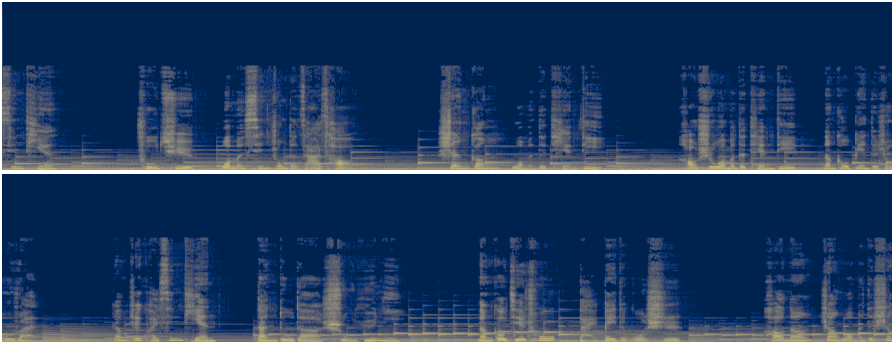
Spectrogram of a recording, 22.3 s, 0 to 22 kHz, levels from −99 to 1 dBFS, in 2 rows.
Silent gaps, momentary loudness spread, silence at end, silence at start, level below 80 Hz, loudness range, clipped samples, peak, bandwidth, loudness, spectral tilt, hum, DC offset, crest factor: none; 11 LU; 0 s; 0 s; -56 dBFS; 3 LU; under 0.1%; -8 dBFS; 13.5 kHz; -28 LUFS; -6 dB/octave; none; under 0.1%; 18 dB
